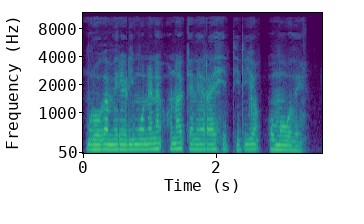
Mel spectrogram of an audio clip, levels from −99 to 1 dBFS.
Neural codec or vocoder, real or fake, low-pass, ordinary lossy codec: none; real; 10.8 kHz; AAC, 32 kbps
